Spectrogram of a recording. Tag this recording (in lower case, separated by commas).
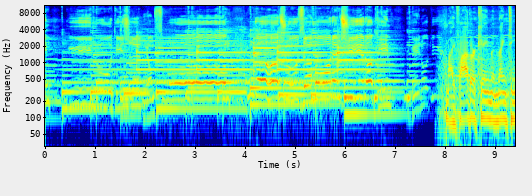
music, speech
